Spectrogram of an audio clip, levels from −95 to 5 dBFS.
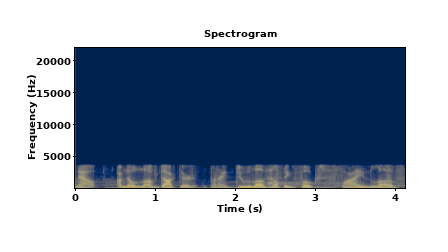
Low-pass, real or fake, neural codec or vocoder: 3.6 kHz; fake; codec, 24 kHz, 6 kbps, HILCodec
